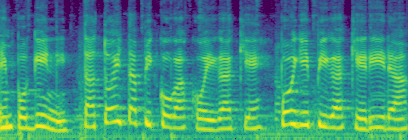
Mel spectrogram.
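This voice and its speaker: With music in the background, a woman at a fairly high pitch talks at a moderate pace with ordinary pitch variation. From Peruvian Amazon, Kirigueti. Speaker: teacher. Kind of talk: voice-over math lesson for children.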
